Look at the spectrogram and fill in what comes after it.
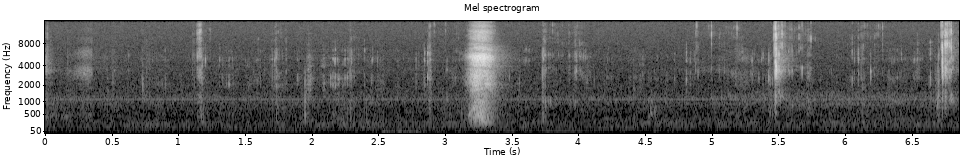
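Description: A person chewing a mouthful of sloppy joe (soft bun and saucy minced meat) with the mouth closed: faint soft clicks, plus a few short, louder wet mouth sounds, the loudest about three seconds in and two smaller ones near the end.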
